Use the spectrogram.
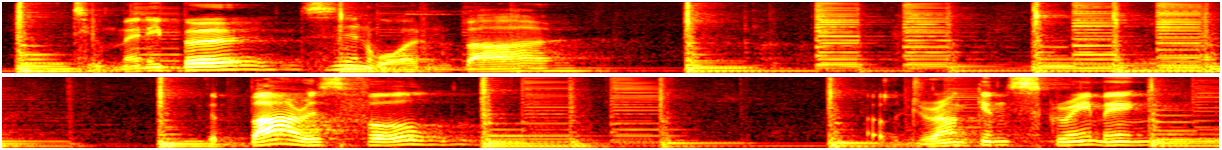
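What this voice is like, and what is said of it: Sung imitation of another person's voice. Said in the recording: “my Bill Callahan impression ... a Bill Callahan tribute cover”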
